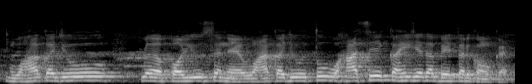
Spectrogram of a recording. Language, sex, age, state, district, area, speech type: Hindi, male, 30-45, Bihar, Darbhanga, rural, spontaneous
